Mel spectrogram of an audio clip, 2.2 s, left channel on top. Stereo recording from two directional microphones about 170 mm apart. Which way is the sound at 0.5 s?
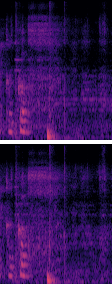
15° left (ahead or behind).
